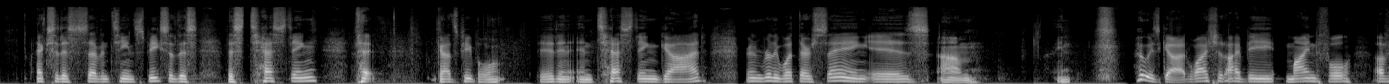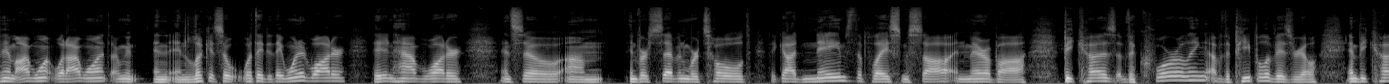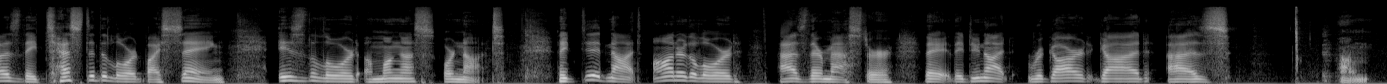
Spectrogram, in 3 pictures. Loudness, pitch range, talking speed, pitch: -22 LUFS, 120-150 Hz, 165 wpm, 135 Hz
